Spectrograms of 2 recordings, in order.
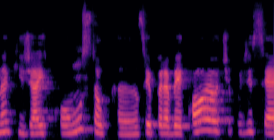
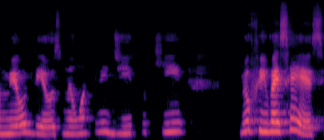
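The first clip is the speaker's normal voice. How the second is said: put-on desperate, despairing, hopeless cry of disbelief; 3 dB quieter than usual. Retelling own words from a time of panic over exams: retelling own desperate words. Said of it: "eu tava muito desesperada e falando".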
